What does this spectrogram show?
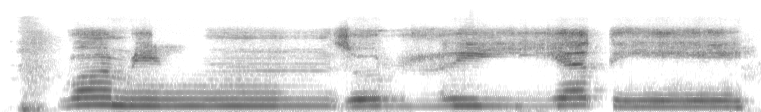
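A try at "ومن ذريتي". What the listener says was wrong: من نہیں کہنا پھر می ہاں جی، ومن ذریتی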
